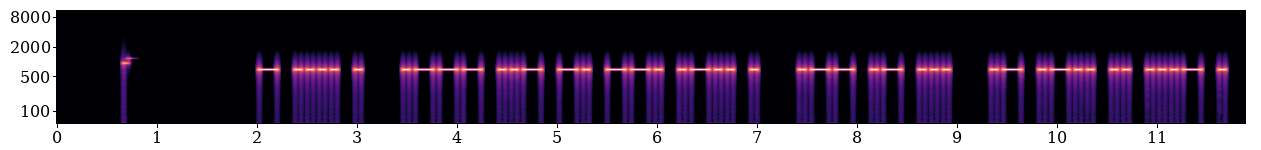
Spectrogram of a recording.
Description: Morse code, heard as a keyed tone, about 20 wpm, 700 Hz. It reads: THE JUNGLE WAS ALIVE
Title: A Sound Of Thunder 20wpm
